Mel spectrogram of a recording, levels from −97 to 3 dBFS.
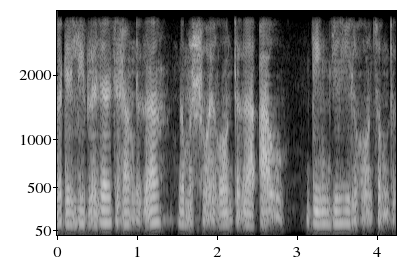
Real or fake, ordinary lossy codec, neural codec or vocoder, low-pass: fake; none; vocoder, 22.05 kHz, 80 mel bands, HiFi-GAN; 3.6 kHz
